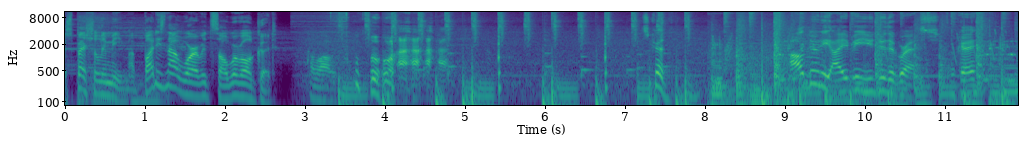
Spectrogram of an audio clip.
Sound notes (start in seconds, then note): 3.4 light upbeat music; 3.6 Buddy laughs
